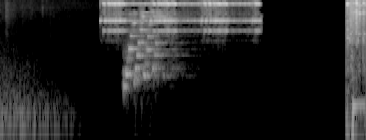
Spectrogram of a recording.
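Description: Bright game reward chimes ring out.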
